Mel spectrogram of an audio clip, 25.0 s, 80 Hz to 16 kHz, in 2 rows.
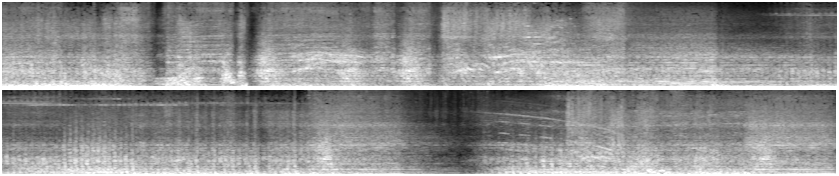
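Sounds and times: dramatic music: 0.0 - 25.0
heavy engine sound effects: 7.6 - 13.7.

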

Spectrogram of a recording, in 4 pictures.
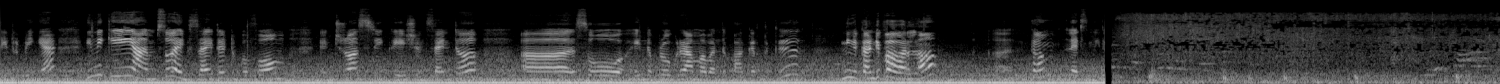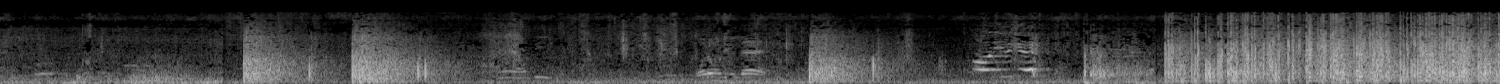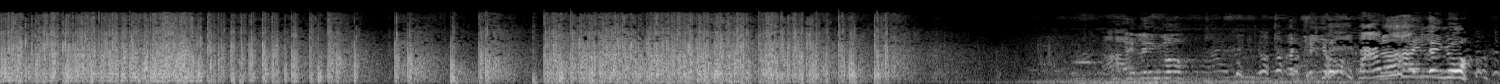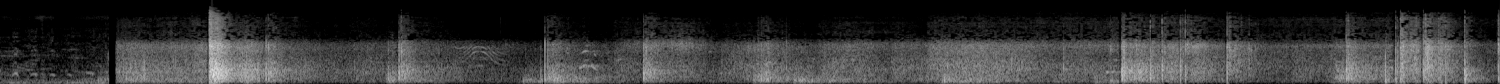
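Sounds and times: firecrackers exploding: 11.0 - 42.4, 46.0 - 60.0.

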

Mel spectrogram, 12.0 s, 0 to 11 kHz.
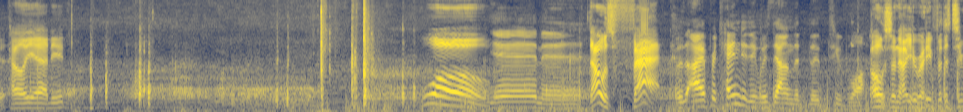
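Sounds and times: skateboard wheels rolling on concrete: 0.0 - 12.0
skateboard cracks: 0.8 - 5.3.

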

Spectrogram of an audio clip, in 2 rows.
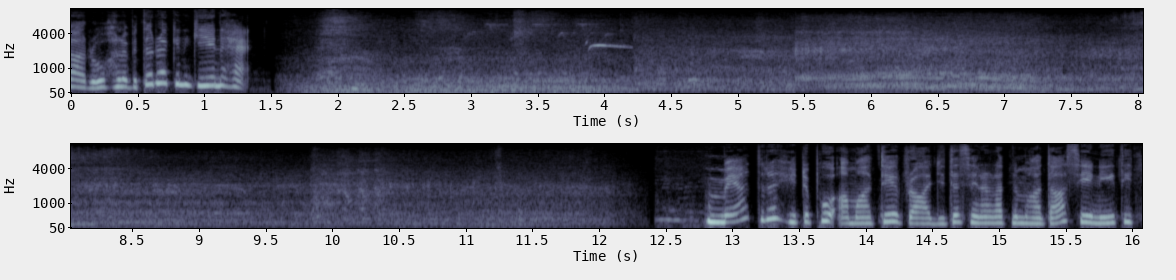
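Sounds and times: street traffic: 1.3 - 12.8
road noise: 1.5 - 12.4
van engine running: 3.4 - 12.3.

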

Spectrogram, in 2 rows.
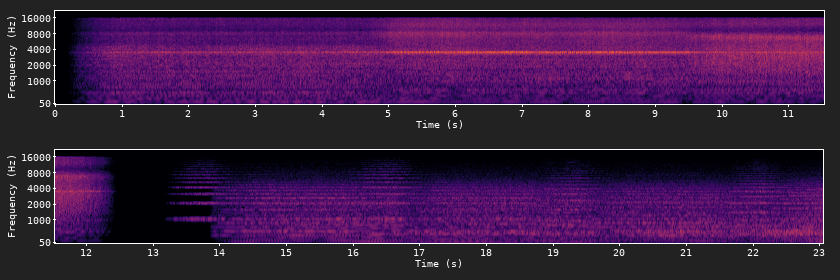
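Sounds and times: drone propeller buzz: 0.2 - 12.5.

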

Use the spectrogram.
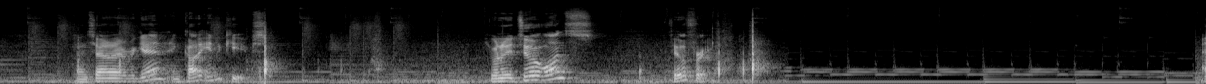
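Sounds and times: background music: 0.0 - 12.0
knife chopping on wooden board: 2.6 - 4.0, 6.4 - 7.8.

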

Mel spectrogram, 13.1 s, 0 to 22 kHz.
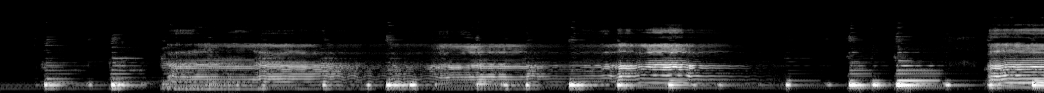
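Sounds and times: acoustic guitar strums: 0.4 - 2.2, 9.8 - 13.0
man singing with vibrato: 2.0 - 10.0, 11.8 - 13.0.

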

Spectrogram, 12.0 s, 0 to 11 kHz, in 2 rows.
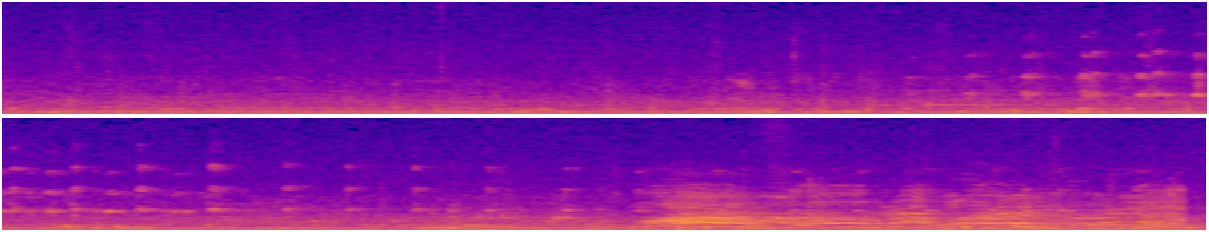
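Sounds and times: birds chirping: 4.6 - 10.4.

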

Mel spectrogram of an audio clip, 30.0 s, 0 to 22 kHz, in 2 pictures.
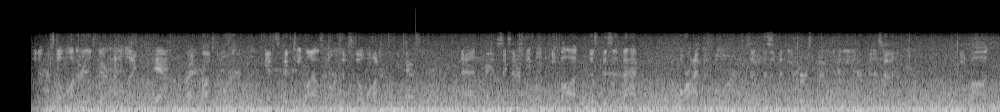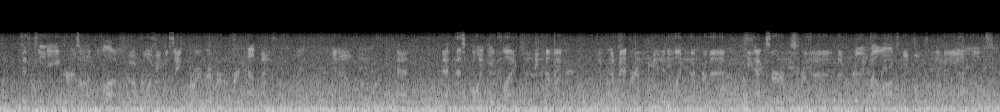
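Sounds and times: car cabin road noise: 0.5 - 30.0.

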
